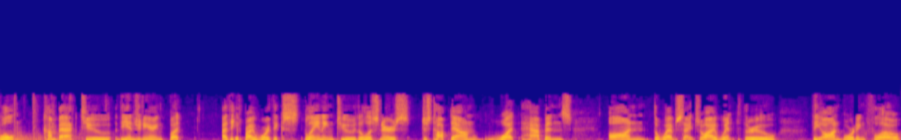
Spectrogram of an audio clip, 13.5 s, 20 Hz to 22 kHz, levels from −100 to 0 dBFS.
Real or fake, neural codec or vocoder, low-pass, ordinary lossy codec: fake; codec, 16 kHz, 4.8 kbps, FACodec; 7.2 kHz; MP3, 32 kbps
